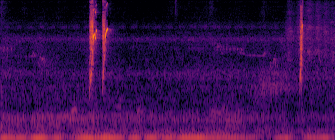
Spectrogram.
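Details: Actively singing flowerpecker: a quick pair of thin, very high chips, a pause of about three seconds, then one more sharp chip, over a low droning hum.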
